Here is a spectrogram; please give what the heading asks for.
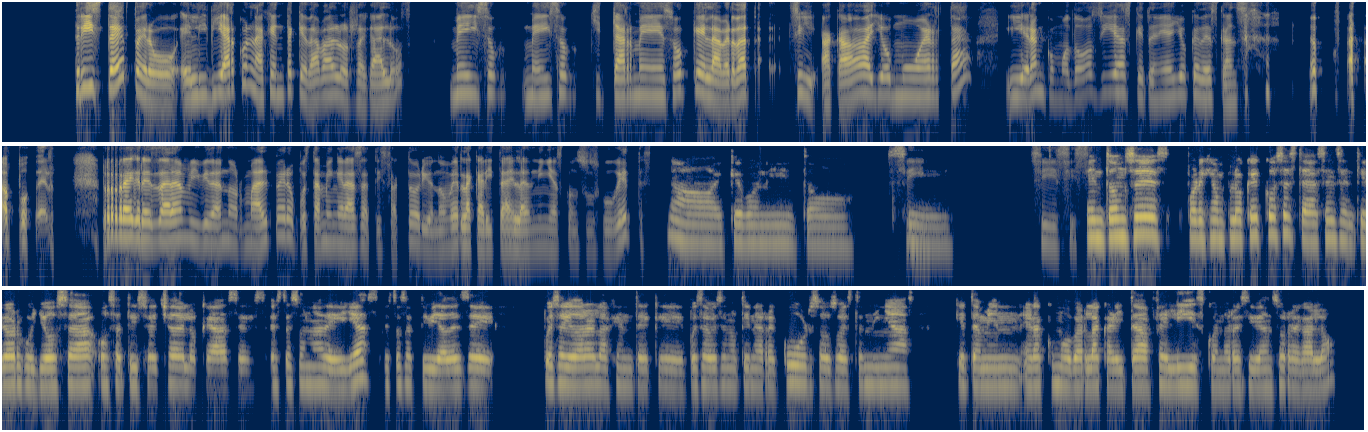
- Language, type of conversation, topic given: Spanish, advice, ¿Cómo puedo encontrar un propósito fuera del trabajo?
- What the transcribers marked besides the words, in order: laughing while speaking: "descansar para poder"; trusting: "¡Ay, qué bonito! Sí"; tapping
